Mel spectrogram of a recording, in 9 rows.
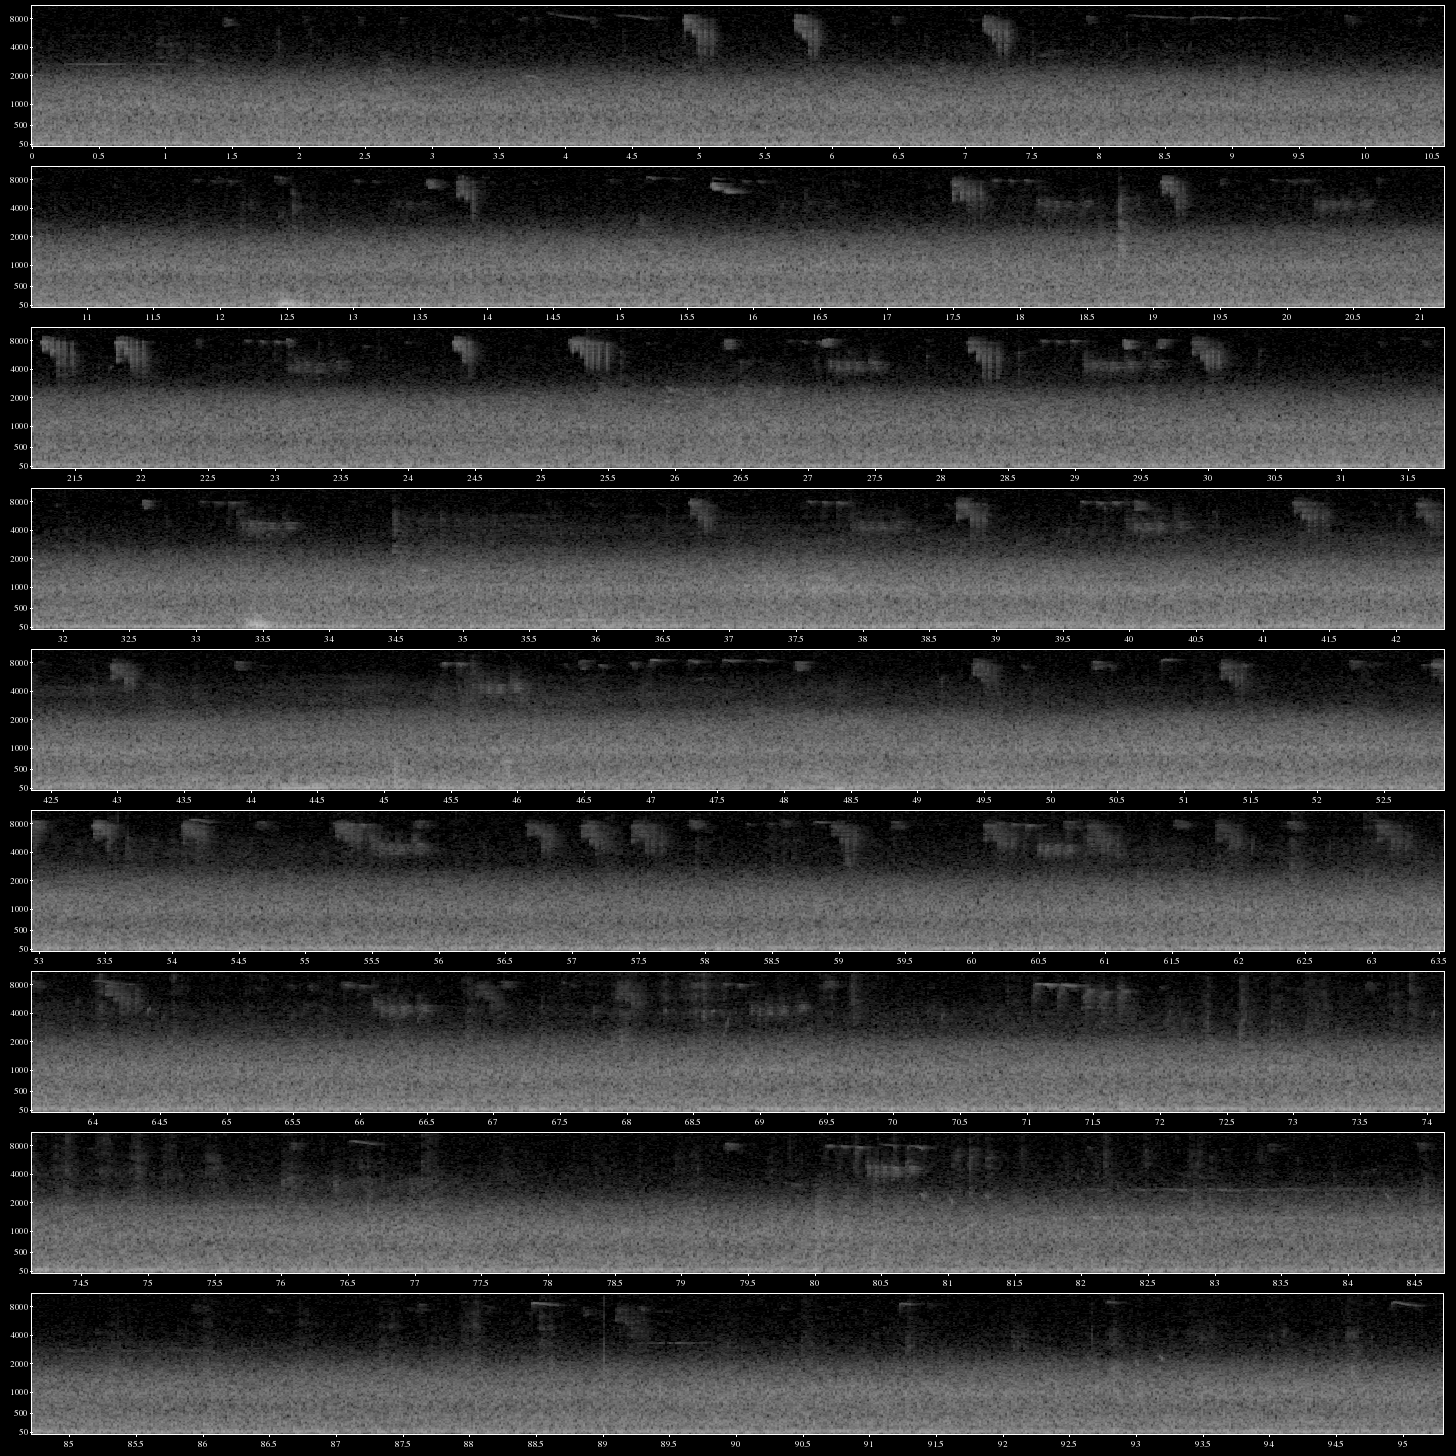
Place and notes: Contención Island Day 6 inner northeast - Walking to the sounds of Contención Island Day 6 Sunday January 10th
The Drive Moor Crescent Moorfield Lodore Road
Stood back from the edge of open grass
still
I am not obvious
a dog noses by then sees me
and freezes
then barks
to be chastised by its owner
England, United Kingdom, January 2021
